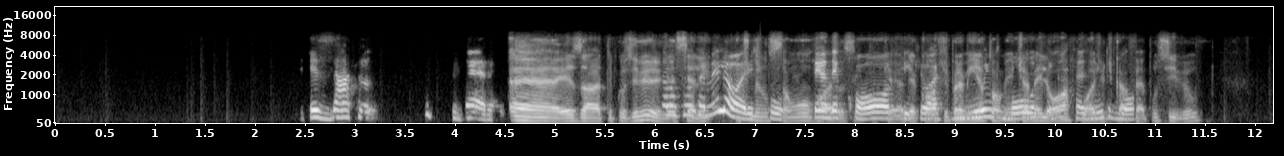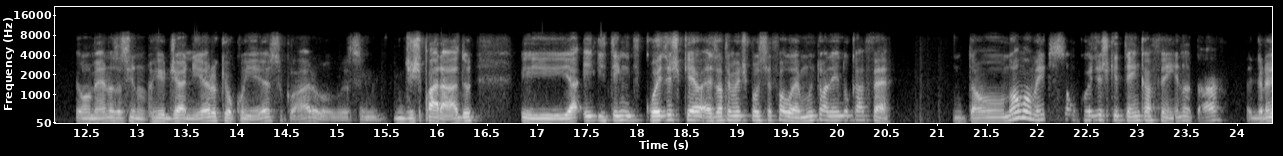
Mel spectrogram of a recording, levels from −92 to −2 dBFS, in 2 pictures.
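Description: Nothing in the speech stands out as a fault: the signal has nothing above 8 kHz and carries the ordinary coding character of an Opus call path after a call's microphone processing, which is normal for audio sent over a call.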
